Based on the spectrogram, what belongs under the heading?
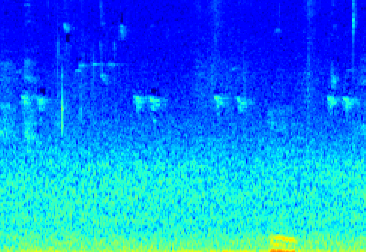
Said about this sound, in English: However, that'll be a wasp. I'm not turning around to write my ear. Yeah, can you hear it? I'm sure you can.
